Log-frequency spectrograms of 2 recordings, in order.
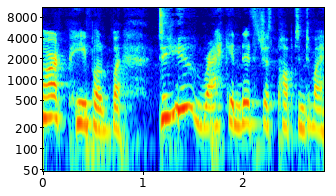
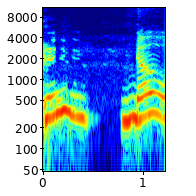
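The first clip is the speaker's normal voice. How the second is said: higher, louder mock German accent; badly faked German, pitched up; 5 semitones higher, 5 dB louder than usual. Asking who knows what, in bad German accent. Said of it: "That was my really bad German accent".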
